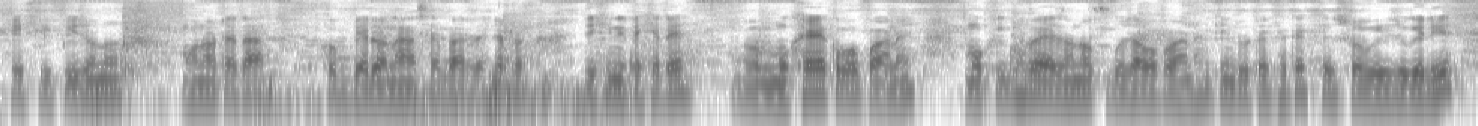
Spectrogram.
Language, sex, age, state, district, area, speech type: Assamese, male, 30-45, Assam, Lakhimpur, rural, spontaneous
